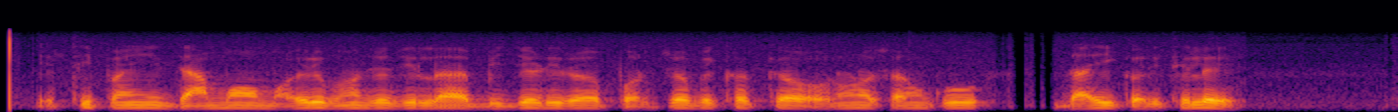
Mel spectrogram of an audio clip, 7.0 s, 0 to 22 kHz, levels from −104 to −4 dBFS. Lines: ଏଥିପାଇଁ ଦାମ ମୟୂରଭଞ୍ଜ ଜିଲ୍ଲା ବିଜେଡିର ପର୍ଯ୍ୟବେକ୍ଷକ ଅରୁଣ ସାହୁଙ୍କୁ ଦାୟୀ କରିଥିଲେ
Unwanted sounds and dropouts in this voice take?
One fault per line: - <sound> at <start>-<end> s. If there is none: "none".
none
